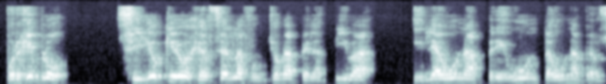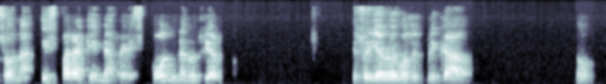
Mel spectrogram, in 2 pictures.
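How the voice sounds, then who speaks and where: A man with a Peruvian Spanish accent and a medium-pitched, darkish voice lectures his class as a teacher. He often tags sentences with rhetorical questions and repeats phrases.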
